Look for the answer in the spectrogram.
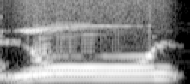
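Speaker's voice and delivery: नून held long, with the nasal sound only at the start; teacher models नून, drawn out, not through the nose; noon not nasal. Shown as a demonstration. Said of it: "नाक में नहीं लेके जाना है".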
